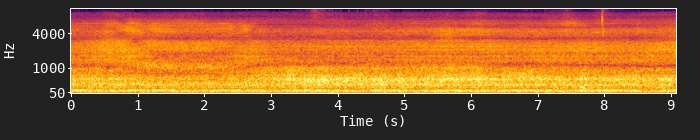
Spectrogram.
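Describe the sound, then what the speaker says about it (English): A Gulf Air Boeing 787-9 Dreamliner lands at Manchester, its engines a faint, steady distant rumble with a low hum, continuous throughout. "a 787-9 Dreamliner for Gulf Air, operating Flight 5 from Bahrain"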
